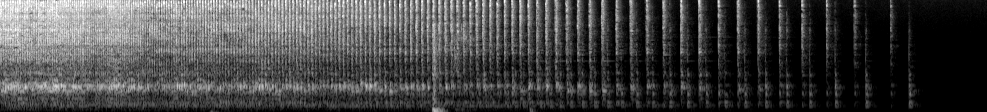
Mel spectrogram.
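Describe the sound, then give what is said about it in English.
A prize wheel is spun to decide who goes first. Its clicking starts as a rapid blur, then slows steadily, with the clicks spreading further apart until the wheel comes to a stop and falls silent. “All right, I'll spin the wheel here. We'll see who goes first.”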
